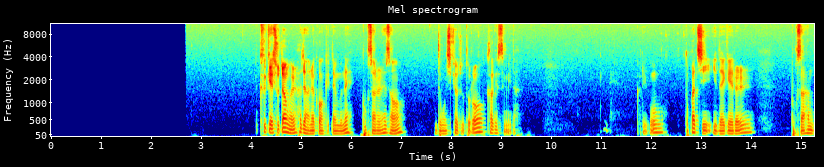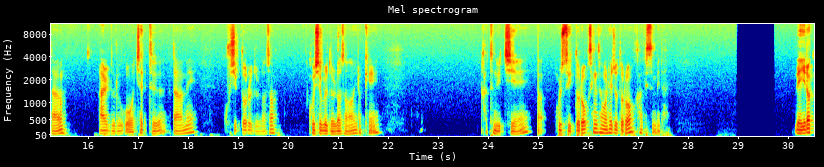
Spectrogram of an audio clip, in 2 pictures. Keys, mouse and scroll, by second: 2.8-4.9 middle drag, 6.1 shift+d, 8.7-10.0 middle drag, 10.0-10.5 scroll down 1, 10.5-11.8 middle drag, 12.1 shift+click, 12.5 shift+click, 12.9-13.5 middle drag, 15.3 shift+d, 19.9-22.1 middle drag, 22.4-25.8 middle drag, 26.4-27.7 middle drag, 28.1-29.8 middle drag, 29.8-30.5 drag.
